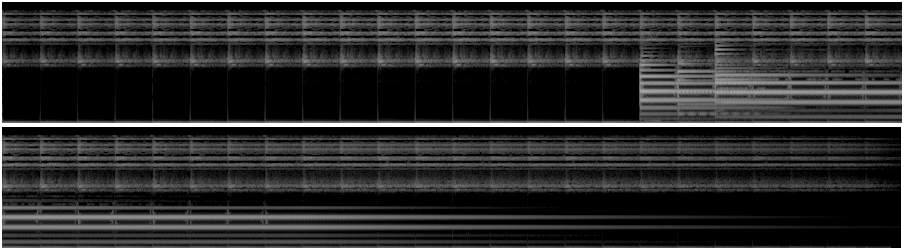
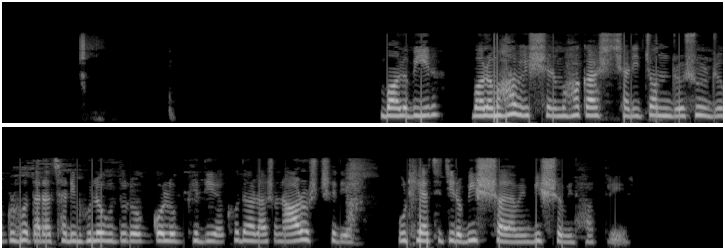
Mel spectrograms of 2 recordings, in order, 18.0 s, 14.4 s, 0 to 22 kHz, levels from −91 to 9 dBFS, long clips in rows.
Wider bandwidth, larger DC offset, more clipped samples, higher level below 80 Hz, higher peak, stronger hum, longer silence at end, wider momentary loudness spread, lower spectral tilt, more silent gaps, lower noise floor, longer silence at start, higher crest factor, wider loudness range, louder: first, 16.5 kHz vs 7.8 kHz; first, 0.2% vs under 0.1%; neither; second, -76 dBFS vs -62 dBFS; second, -14 dBFS vs -10 dBFS; neither; second, 0 s vs 0.95 s; second, 14 LU vs 18 LU; second, 2 dB/octave vs -3.5 dB/octave; second, none vs 1.04-1.09 s, 1.18-1.65 s, 1.75-3.78 s, 4.44-4.69 s, 10.98-11.16 s, 13.16-13.23 s; second, -57 dBFS vs under -90 dBFS; second, 0 s vs 0.75 s; about the same, 22 dB vs 20 dB; first, 11 LU vs 3 LU; second, -34 LUFS vs -27 LUFS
